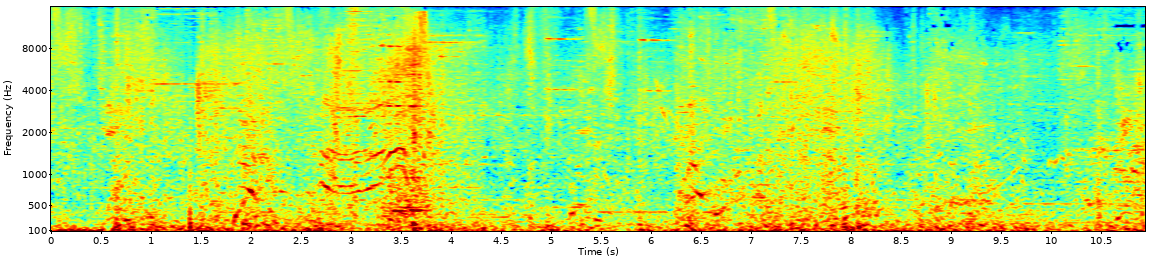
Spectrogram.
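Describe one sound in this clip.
Magic spells whoosh and crackle as game characters fight.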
